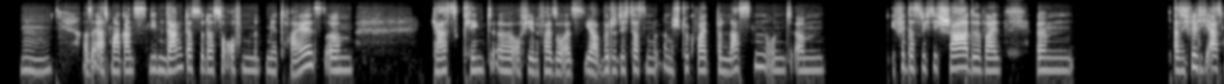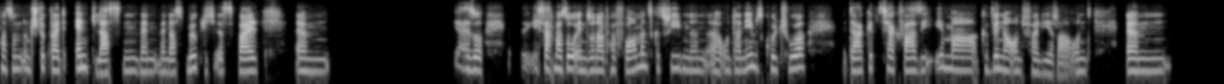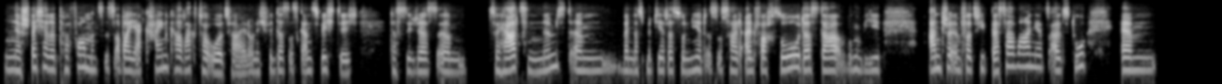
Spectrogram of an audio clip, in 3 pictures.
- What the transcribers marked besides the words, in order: stressed: "entlasten"
- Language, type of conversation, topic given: German, advice, Wie gehe ich mit Misserfolg um, ohne mich selbst abzuwerten?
